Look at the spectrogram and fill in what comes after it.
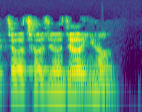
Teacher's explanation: तालु में च वर्ग पूरा का पूरा है।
